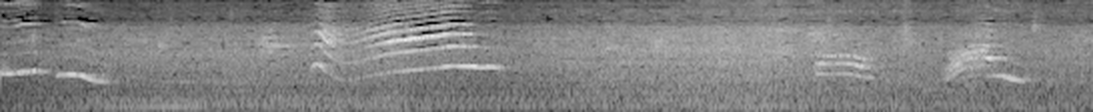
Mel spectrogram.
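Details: Masked laughingthrush, kept as a pet bird and dancing, gives clear whistled notes that slide downward and upward, with one long rising-then-falling whistle, scattered over a few seconds against low room noise.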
